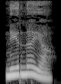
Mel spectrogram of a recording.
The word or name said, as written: ನಿರ್ನಯ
